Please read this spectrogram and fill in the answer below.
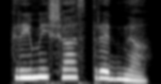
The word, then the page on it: ಕ್ರಿಮಿಶಾಸ್ತ್ರಜ್ಞ: krimi śastraj'na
